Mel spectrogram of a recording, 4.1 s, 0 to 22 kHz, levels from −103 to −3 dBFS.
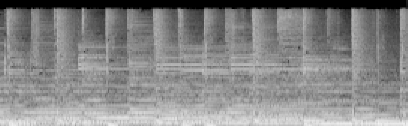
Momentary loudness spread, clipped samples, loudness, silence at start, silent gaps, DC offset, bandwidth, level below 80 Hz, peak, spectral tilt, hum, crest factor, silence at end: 2 LU; under 0.1%; -16 LUFS; 0 s; none; under 0.1%; 16.5 kHz; -24 dBFS; -2 dBFS; -5.5 dB/octave; none; 14 dB; 0 s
